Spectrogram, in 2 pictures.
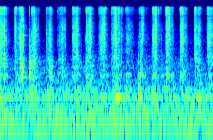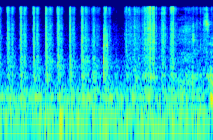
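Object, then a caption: Plastic broom bristles. Fingernails scratch and flick across the blue plastic bristles of a broom with a white plastic head. A rapid run of short, dry, bright scratchy ticks and brushing strokes repeats steadily, each decaying almost at once, with a faint low hum underneath.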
